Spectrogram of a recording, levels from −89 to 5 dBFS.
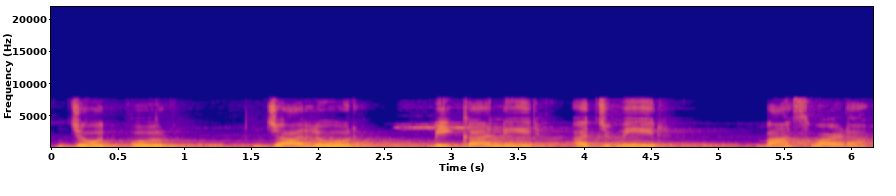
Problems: constant background noise, echo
